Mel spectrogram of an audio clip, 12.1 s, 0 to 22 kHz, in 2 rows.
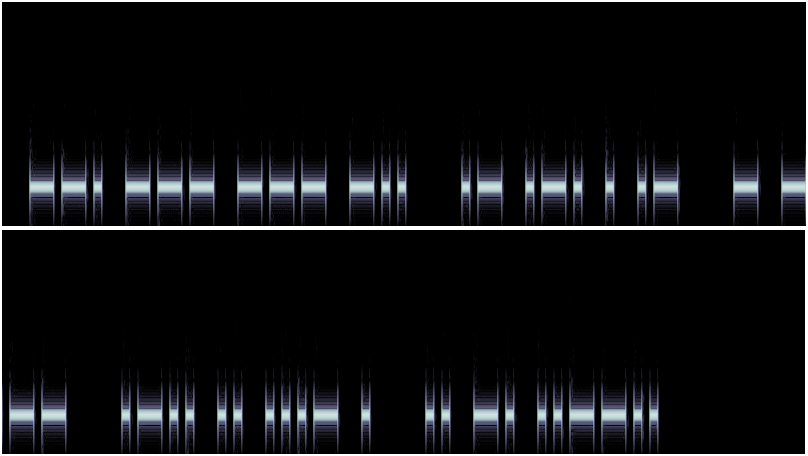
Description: Morse code, heard as a keyed tone, about 20 wpm, 700 Hz. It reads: GOOD AREA TO LIVE IN?
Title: Sentences from Top 1000 Words - Review Part 2 - 20wpm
